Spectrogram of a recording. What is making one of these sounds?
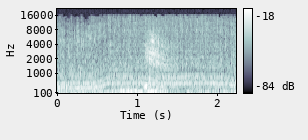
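A magical whoosh sweeps by with a falling shimmer.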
